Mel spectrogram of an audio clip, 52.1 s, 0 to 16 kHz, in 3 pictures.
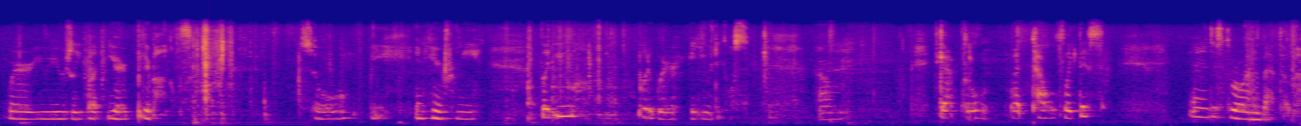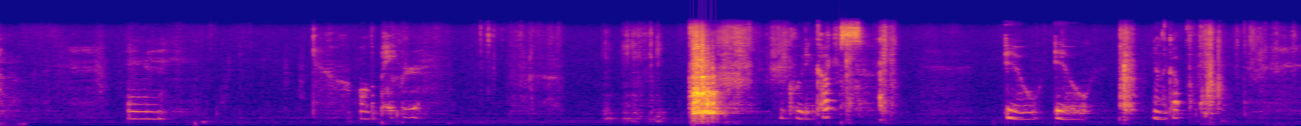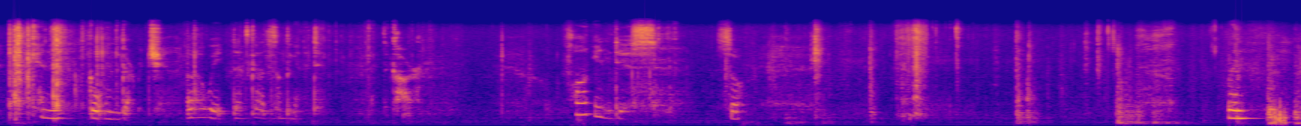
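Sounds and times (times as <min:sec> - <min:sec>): rustling of objects: 0:00.2 - 0:14.8, 0:22.2 - 0:29.4, 0:32.2 - 0:52.0
paper rustling: 0:02.3 - 0:03.8, 0:33.2 - 0:36.4, 0:46.6 - 0:47.2.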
